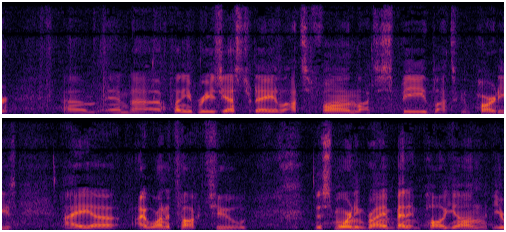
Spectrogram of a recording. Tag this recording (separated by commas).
Speech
